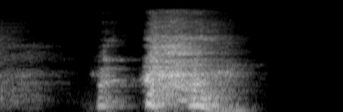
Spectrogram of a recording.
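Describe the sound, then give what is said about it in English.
One person coughs: a short huff, then a single loud, rasping cough burst, with silence after. “I'm getting ready to cough, excuse me,”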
